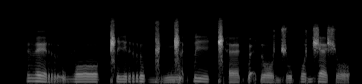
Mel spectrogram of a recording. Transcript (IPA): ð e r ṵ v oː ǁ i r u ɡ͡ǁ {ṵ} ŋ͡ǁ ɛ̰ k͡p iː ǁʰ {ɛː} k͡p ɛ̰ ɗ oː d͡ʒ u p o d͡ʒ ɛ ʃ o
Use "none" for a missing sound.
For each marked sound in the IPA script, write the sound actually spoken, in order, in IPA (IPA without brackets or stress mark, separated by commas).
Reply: u, ɛː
